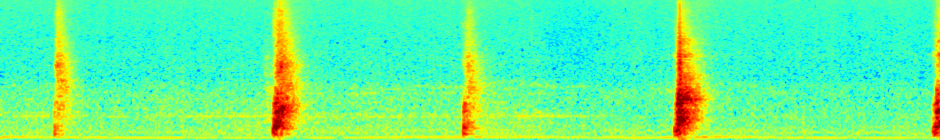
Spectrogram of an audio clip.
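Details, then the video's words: Puppy's first barks, likened to an engine that won't quite start: five short, sharp single barks spaced about two seconds apart, each a brief burst with a quick fade, in an otherwise quiet setting. "erstes Bellen"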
